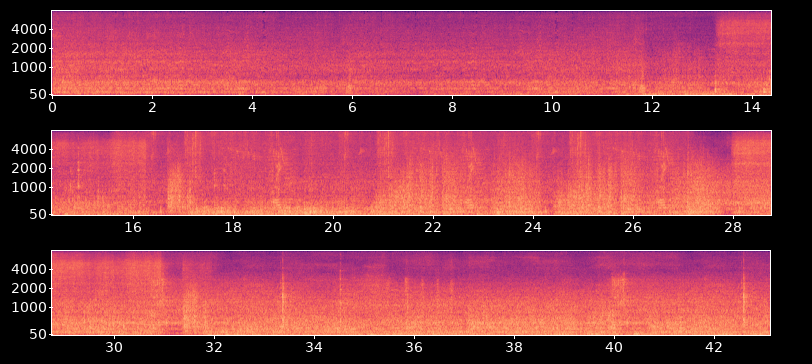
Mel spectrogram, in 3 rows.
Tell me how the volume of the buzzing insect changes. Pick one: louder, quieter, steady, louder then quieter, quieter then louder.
louder.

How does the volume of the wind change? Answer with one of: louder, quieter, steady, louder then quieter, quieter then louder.
louder.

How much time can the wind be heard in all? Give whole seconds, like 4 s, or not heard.
43 s.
